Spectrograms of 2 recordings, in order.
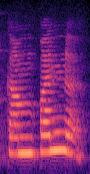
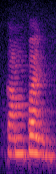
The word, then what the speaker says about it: कंपन: तो यहाँ पे अगर इसके पहले किसी वर्ण में हमने अनुस्वार, हमने ये बिंदु लगाया है, तो उस बिंदु का उच्चारण हम म की भांति करेंगे, अंबर, कंपन, कंपन, ठीक है, या फिर आरंभ, ठीक है ना, इस तरीके से इनको लिखा जाता है।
